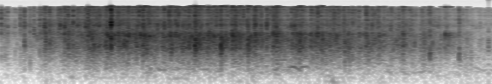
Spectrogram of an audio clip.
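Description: Audience applauding: dense clapping that swells over the first second and tapers off near the end.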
